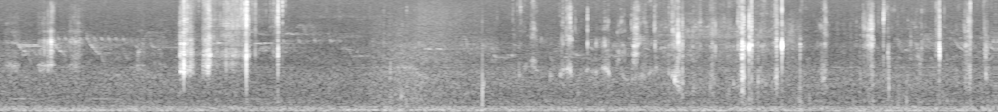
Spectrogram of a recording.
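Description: Crisp cracking and crunching of a raw Japanese knotweed stalk as it is peeled by hand and chewed. A cluster of loud cracks comes about two seconds in, and scattered crunches of chewing fill the second half.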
